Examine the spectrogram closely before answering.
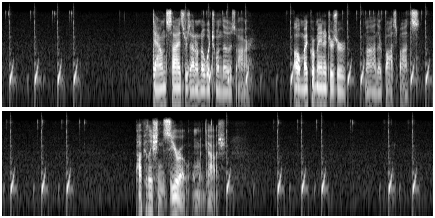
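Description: Short soft clicks sound again and again as menu entries are selected.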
